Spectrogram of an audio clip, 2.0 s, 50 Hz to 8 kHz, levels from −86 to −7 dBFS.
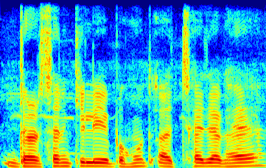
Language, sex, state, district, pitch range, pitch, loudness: Chhattisgarhi, male, Chhattisgarh, Rajnandgaon, 155-165 Hz, 160 Hz, -15 LUFS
